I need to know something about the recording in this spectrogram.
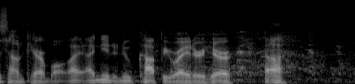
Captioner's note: laughter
